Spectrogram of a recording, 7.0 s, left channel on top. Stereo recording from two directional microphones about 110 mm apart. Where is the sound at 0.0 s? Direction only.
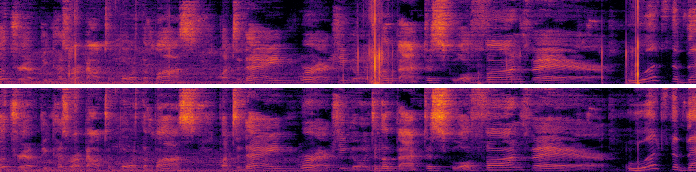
50° right (ahead or behind).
